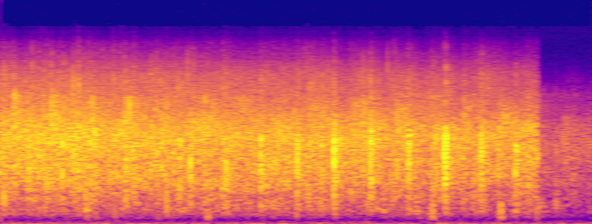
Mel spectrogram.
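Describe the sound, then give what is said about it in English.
An audience at a church service applauds in a dense, steady wash of clapping with scattered sharper claps, holding strong for about four seconds before dropping off abruptly to a faint tail. “Let's give them a hand.”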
